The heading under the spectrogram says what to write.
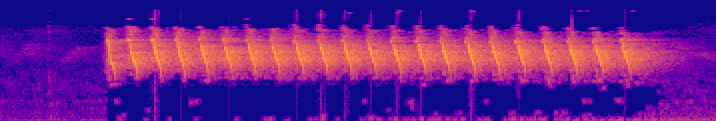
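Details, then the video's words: Bar-winged prinia in full 'tembakan' (shooting) style song: one sustained, rapid trill of about eighteen sharp, high chips lasting under three seconds, evenly spaced and strong throughout, then fading. "suara tembakan CIBLEK GACOR"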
